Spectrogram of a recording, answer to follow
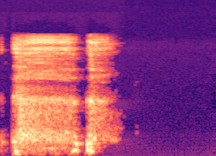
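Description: A man coughing and clearing his throat, two quick bursts with the first one longer: his throat is catching on the heat of a spicy hot sauce he has just tasted.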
